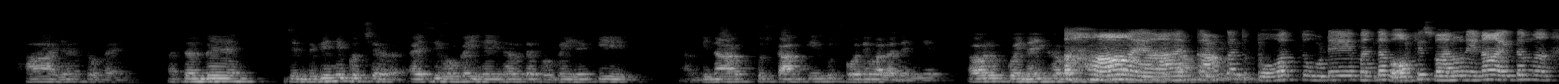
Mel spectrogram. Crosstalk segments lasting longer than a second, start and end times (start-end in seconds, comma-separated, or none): 10.7-12.4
